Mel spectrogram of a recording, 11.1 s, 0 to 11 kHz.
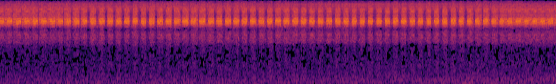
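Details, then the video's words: Shrill cicada chorus of a Provence summer in southern France, a steady high buzz with fast, very even pulsing about three times per second, unbroken from start to finish. "Canto Cigarra 🦗 [ Escuchar les cigarras en verano 10 H]"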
